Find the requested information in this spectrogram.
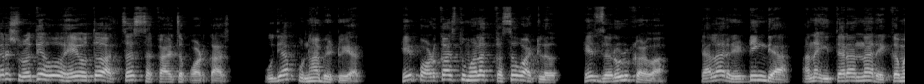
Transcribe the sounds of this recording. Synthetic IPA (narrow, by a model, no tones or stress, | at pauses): t̪əɾɕɾot̪eɦoɦeɦot̪əːatːt͡səːsəkaɭt͡səːpɔ̰ɽka̰sʈ̚ | ud̪ʱjapun̤abʱeʈuja̰t̪̚ | hepɔɽkasʈt̪um̤alakəsəːʋaʈləː | hed͡zəɾuːɾkəɭʋa̰ | t̪jalaɾeʈiŋɡd̪jaa̰neit̪əɾãnːaɾekəm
